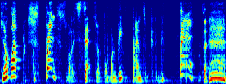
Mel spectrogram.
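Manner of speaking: high, prim, defensive, dropping to a whisper. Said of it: "she's like".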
